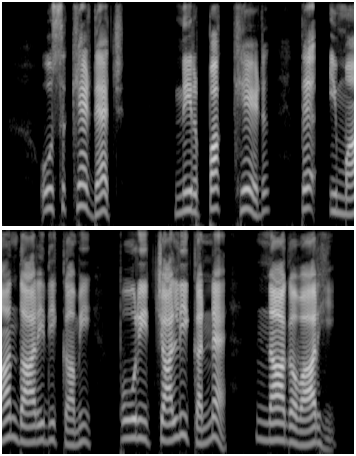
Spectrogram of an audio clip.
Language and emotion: Dogri, disgusted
